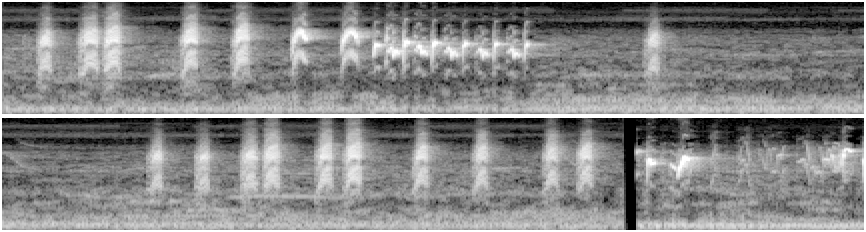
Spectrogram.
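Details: Sooty-headed bulbul in the wild, its sharp call used to summon rivals: bright bubbly phrases of quick chirps and a short warbled run, a gap of silence, then another string of crisp separated notes.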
